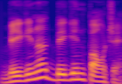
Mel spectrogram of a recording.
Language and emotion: Goan Konkani, neutral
